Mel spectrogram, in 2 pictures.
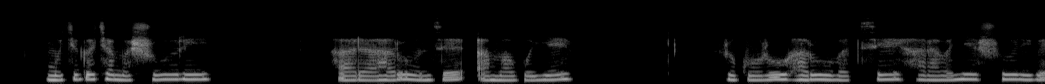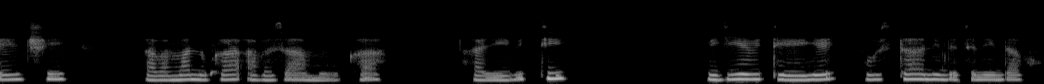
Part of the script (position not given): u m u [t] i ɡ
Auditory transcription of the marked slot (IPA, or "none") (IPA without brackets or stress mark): c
